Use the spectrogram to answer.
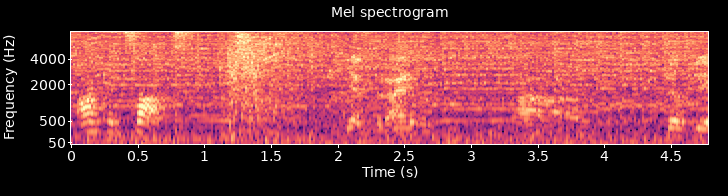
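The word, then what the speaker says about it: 暗剣殺: It's Ankensatsu. Yes, but I am filthy American, so I don't pronounce it as an American.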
